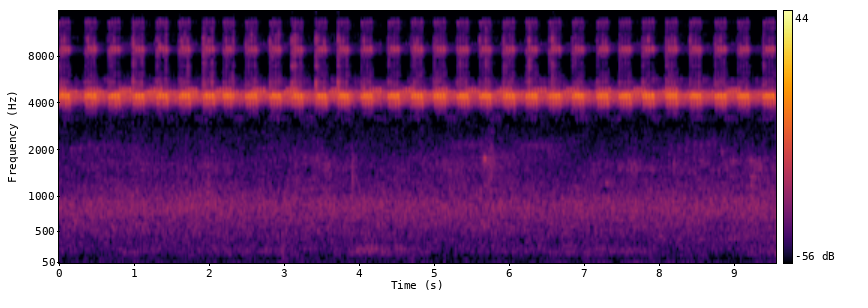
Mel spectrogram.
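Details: Nighttime cricket chirping without pause, short high-pitched buzzy bursts repeated roughly three times per second in an even rhythm, quiet background otherwise.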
